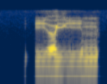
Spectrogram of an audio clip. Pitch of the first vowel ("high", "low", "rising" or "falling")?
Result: low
